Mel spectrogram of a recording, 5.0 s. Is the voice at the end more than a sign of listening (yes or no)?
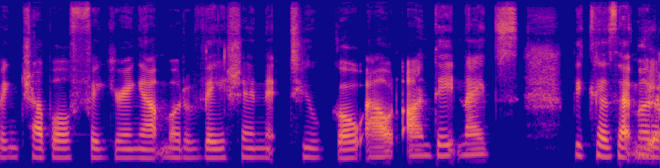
no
